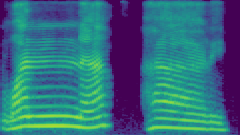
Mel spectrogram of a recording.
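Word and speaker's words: وَالنَّهَارِ: So we say wanna without pronouncing the lam. Wanna hari.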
